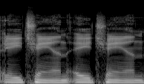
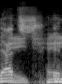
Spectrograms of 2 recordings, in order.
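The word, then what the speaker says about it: Achane: the other day too, going A-Chan, and not A-Chain. And Raheem Mostert earlier in that interview, he tells Rich Eisen that's how we actually are supposed to pronounce it. It's A-Chan.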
